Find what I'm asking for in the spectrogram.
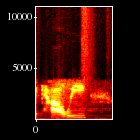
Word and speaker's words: Kaui: And if people want to stay in touch with me personally, you can find me at Cynthia Kaui on Twitter and on Instagram.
